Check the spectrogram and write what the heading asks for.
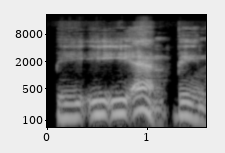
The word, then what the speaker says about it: been: They don't like how we say Ben. Like, how have you been? And it's spelled B-E-E-N. Bean. How have you been? But we say Ben, like gentle Ben.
